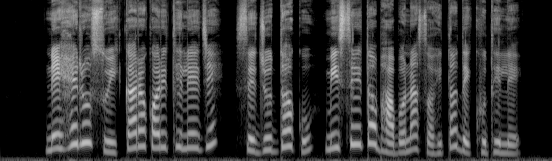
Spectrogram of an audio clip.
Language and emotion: Odia, neutral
